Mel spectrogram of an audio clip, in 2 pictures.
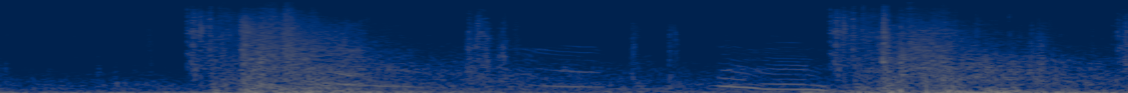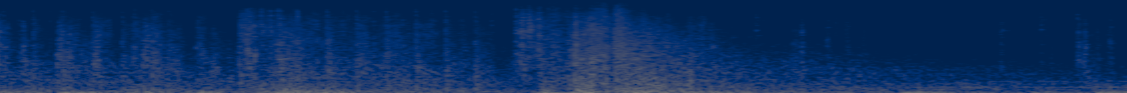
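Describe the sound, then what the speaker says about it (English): Shotgun blasts in the space game Starfield, several loud booming shots in bursts with whooshing game effects and tonal chirps between them, a voice talking briefly over the combat. "Shotgun is definitely the weapon of choice for this thing"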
